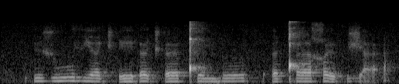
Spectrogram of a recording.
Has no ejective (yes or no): no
